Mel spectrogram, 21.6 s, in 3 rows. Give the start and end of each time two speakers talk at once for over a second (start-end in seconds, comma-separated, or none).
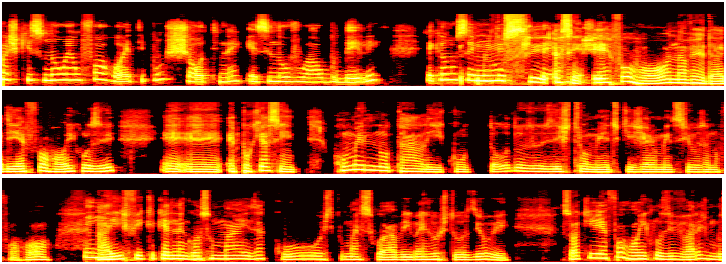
4.7-6.0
